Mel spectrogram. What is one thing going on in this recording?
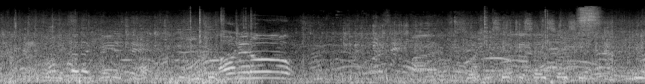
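Several men call out and shout to each other outdoors.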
